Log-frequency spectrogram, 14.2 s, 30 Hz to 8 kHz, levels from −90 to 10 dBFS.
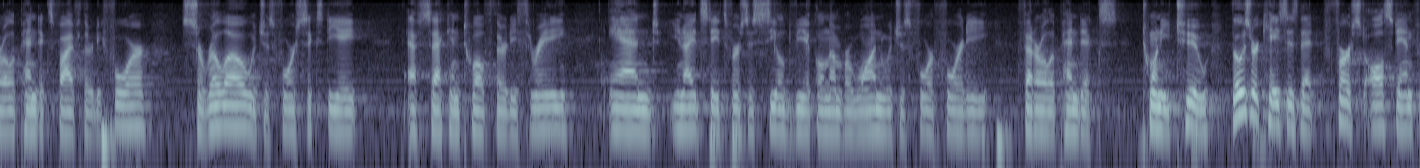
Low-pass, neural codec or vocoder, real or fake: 7.2 kHz; none; real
